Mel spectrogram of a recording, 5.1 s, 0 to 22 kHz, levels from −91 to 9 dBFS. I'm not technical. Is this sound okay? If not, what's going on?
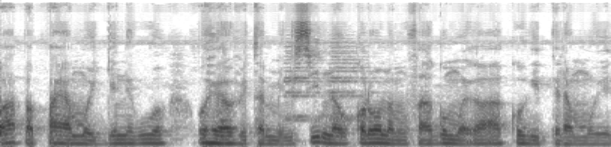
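No, not quite. All the way through, the speech has a rough, grainy texture, as if a fine hiss is stuck to every sound, and the clearer tones come out noisy rather than clean. The top end is still there, so it isn't muffled. What you're hearing is most likely Opus compression squeezed a bit too hard: when it runs short of data, it fills the gaps with borrowed or made-up detail, and that's where the grit comes from.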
